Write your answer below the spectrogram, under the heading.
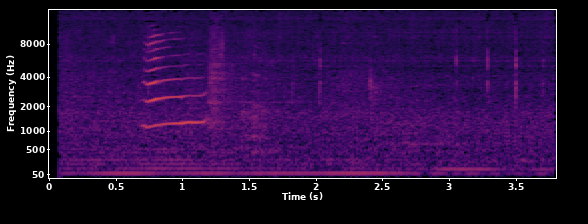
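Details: Domestic cat during a mating chase, a male pursuing a female who refuses him; one short, rising meow sliding upward, then quiet, over a steady low hum.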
